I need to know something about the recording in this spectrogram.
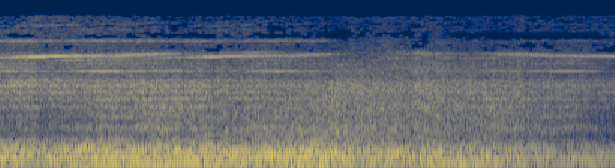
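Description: Sci-fi spaceship engine sound effect, in the manner of the Millennium Falcon: a loud steady rumble with a thin high whine above it, slowly fading near the end.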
